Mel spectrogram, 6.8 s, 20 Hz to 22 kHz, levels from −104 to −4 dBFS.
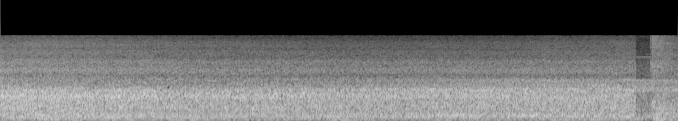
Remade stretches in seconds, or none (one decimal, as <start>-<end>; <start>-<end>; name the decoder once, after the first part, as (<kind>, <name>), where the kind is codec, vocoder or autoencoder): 0.8-3.1 (vocoder, Vocos)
